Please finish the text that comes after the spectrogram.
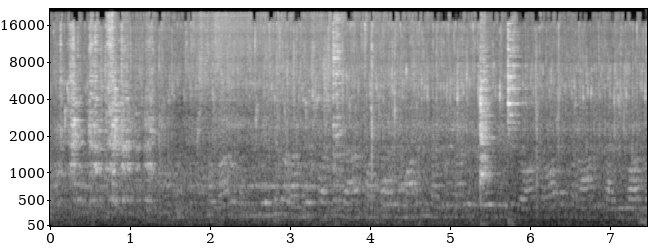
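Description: Fish sizzles and crackles steadily as it fries in a pan, a constant hissing texture with occasional louder pops and spatters, faint speech underneath at times.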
